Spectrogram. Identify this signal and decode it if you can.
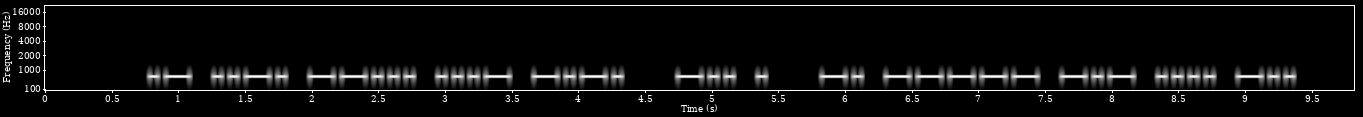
Morse code, heard as a keyed tone, about 20 wpm, 700 Hz. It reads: AF7VC DE N0KHD
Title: USA Callsign DE Callsign - 5 Characters - 20wpm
